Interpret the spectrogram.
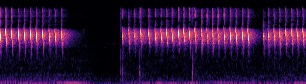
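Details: Rapid 'bren' song of a bar-winged prinia, compared to lato-lato clacking: bursts of quick high ticking broken by a short silence, then resuming in two further runs.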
